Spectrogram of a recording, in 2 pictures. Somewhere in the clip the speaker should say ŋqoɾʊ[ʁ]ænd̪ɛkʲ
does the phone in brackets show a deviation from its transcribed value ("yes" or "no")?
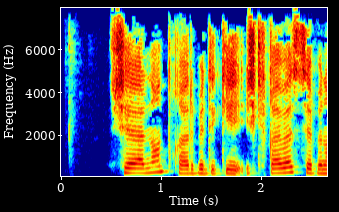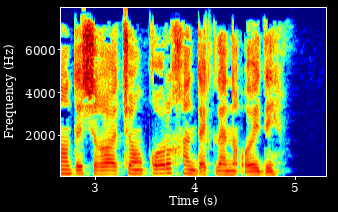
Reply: yes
